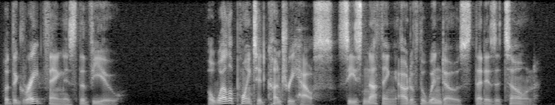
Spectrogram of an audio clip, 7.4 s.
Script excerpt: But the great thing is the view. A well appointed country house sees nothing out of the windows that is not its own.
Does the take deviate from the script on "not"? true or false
true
